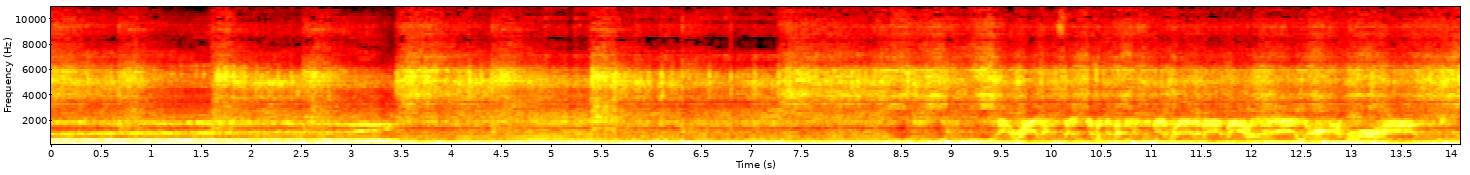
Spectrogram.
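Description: Live heavy metal band playing at full volume: distorted electric guitars, bass guitar and a drum kit in a continuous, dense wall of sound.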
